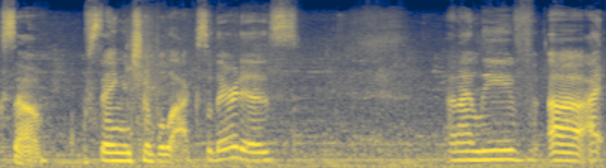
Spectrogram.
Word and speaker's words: Shymbulak: resort of shambalak it's spelled shambulak but it's pronounced symbolak so staying in shimbalak so there it is and I leave uh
